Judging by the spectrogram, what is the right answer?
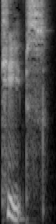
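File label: "keeps", British English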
